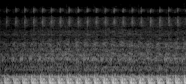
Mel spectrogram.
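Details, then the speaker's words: Yamaha TTR125 sat five or six months with gummed-up carburetor, carb and jets cleaned, fuel on reserve, took longer than hoped to start: quick evenly spaced single-cylinder exhaust thumps, no misfires; running good. "seems to be running good that was a pretty successful thing"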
